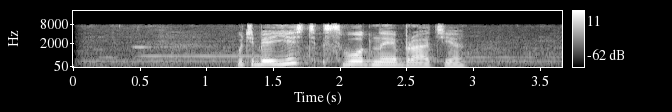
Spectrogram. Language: Russian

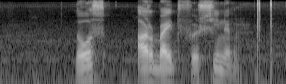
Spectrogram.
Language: Afrikaans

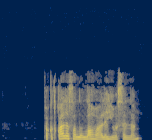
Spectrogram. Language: Arabic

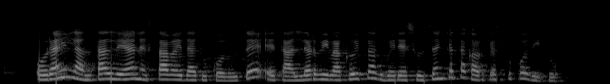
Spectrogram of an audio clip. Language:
Basque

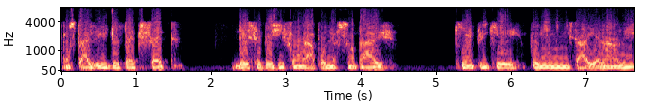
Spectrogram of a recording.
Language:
French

